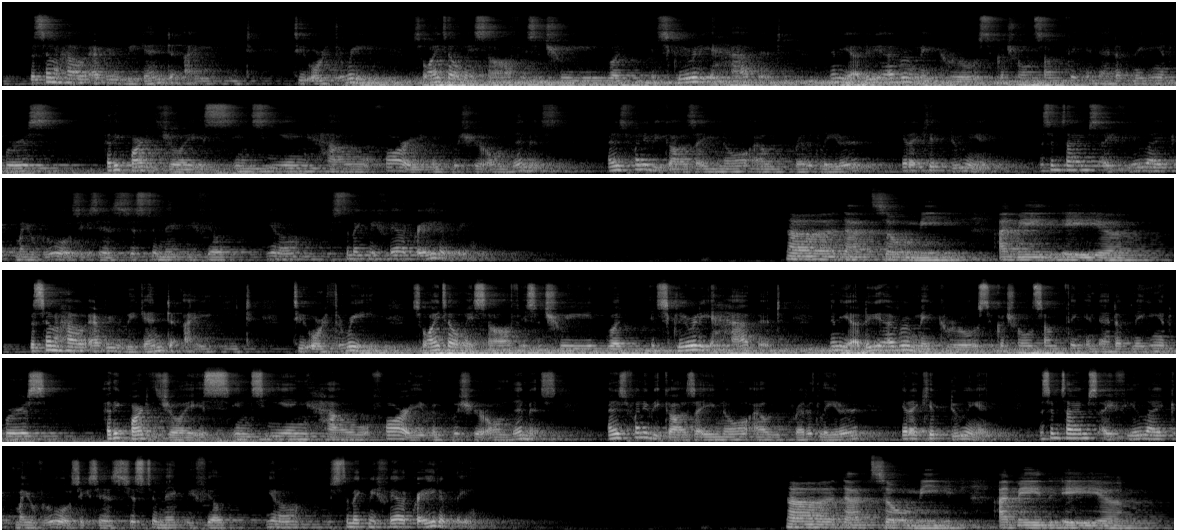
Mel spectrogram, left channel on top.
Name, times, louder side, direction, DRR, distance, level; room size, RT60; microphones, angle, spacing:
voice 1, 0.3-2.4 2.9-3.7 4.1-7.7 8.3-12.2 12.8-17.3 17.8-20.3 20.7-21.6 22.1-25.7 26.1-28.3, right 4 dB, 70° right, 10 dB, 0.6 m, -30 dB
Thunderstorm, 3.2-14.7, equal, 5° left, 0.5 m, -30 dB
voice 2, 31.3-34.7, right 1 dB, 40° right, 6 dB, 0.9 m, -28 dB
7.6 x 6.3 x 7.6 m, 1.5 s
head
